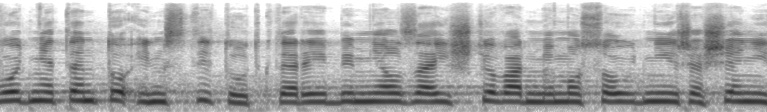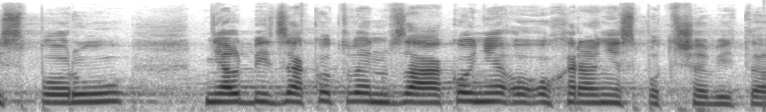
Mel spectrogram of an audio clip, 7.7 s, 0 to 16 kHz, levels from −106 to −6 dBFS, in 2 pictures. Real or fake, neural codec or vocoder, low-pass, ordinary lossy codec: real; none; 14.4 kHz; AAC, 96 kbps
